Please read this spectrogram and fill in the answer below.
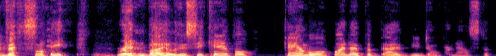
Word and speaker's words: Campbell: written by Lucy Campell Campbell why did I put I you don't pronounce the p in Campbell do you no don't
